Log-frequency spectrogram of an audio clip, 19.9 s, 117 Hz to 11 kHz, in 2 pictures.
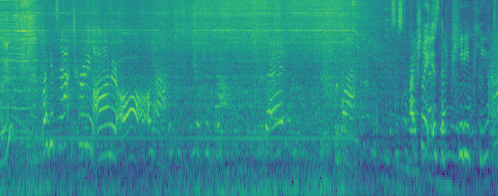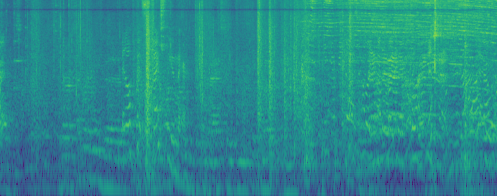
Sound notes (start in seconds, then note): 10.4 plastic crumpling; 15.9 tools drilling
